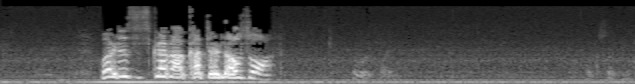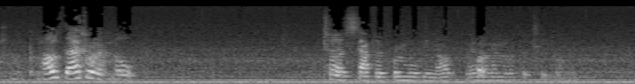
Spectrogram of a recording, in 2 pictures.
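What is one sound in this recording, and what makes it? A boy talks up close in short bursts.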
